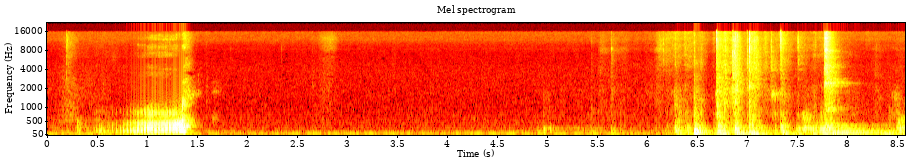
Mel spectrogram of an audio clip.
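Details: Italian Greyhound puppy, aged eight weeks, biting at a bed, lets out one loud rasping growl that swells for about a second. A long quiet follows, then bursts of scratching and rustling.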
